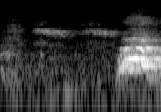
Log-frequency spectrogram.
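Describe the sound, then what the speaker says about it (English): A dog barks in the background of an indoor talk show, a short muffled burst near the end that rises above the low room noise. "That's my dog back in there. It's my dog."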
